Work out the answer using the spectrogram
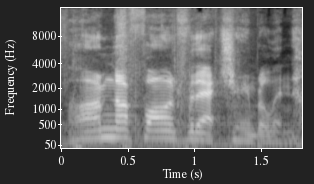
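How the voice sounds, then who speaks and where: A harried, sarcastic executive on the run in a radio play, his rather high voice hurried and exasperated. Music runs underneath him. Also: animated, gravelly. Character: harried male vice president on the run. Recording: audio drama with music bed.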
